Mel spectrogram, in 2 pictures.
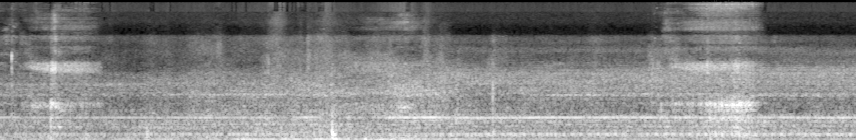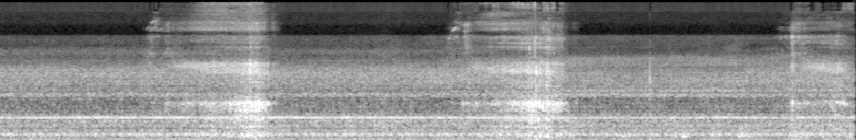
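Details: Adult man (father) snoring: rough, rattling snores on each breath in, about one every three to four seconds, over quiet room hum.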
